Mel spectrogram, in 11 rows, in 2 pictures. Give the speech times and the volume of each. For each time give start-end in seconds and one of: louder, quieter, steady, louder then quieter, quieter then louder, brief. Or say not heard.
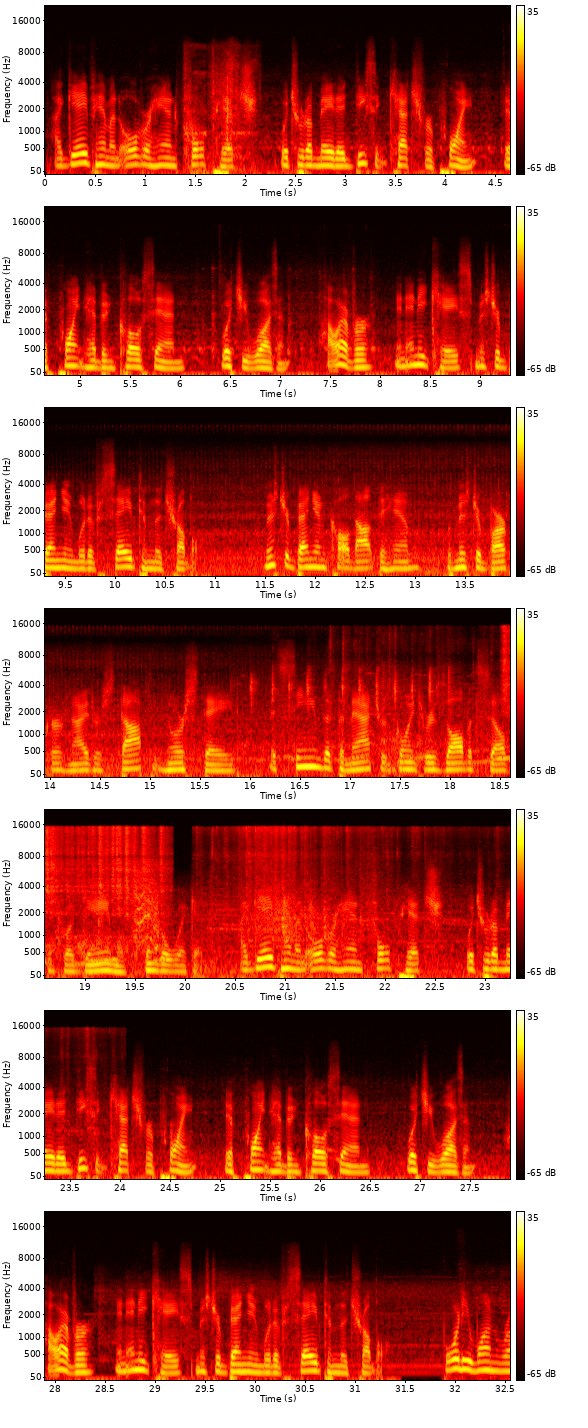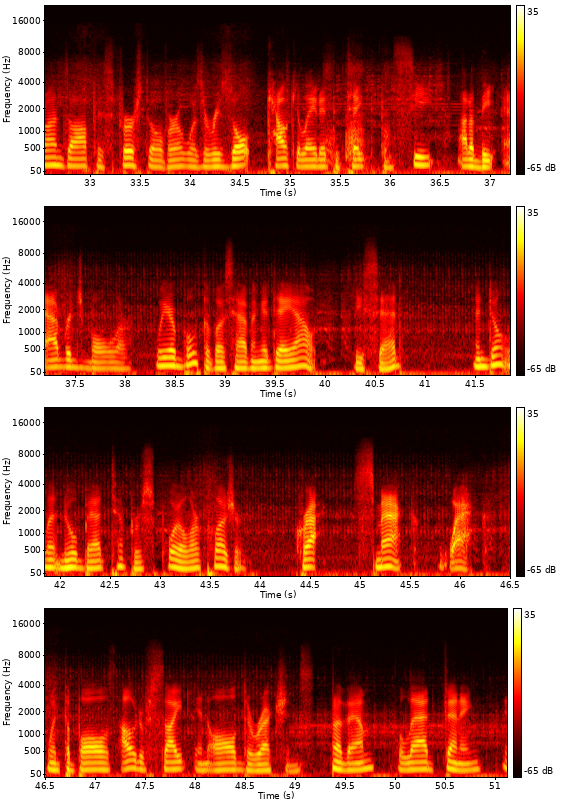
0.1-51.0 steady.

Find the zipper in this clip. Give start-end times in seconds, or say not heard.
1.4-2.1, 18.6-19.9, 35.3-36.0.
